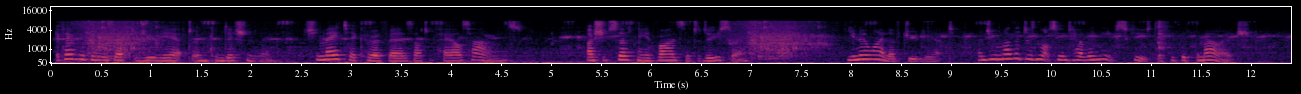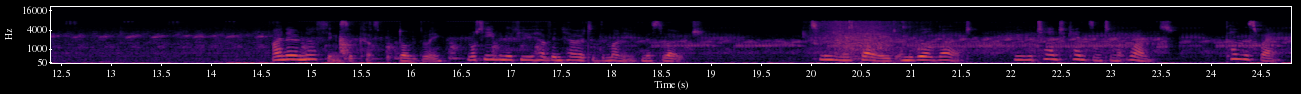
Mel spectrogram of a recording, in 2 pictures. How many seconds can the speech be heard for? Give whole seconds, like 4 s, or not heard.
20 s.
